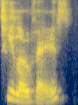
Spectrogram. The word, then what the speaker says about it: telophase: That takes us into telophase or sometimes is pronounced tilophase but and cytochinesis.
